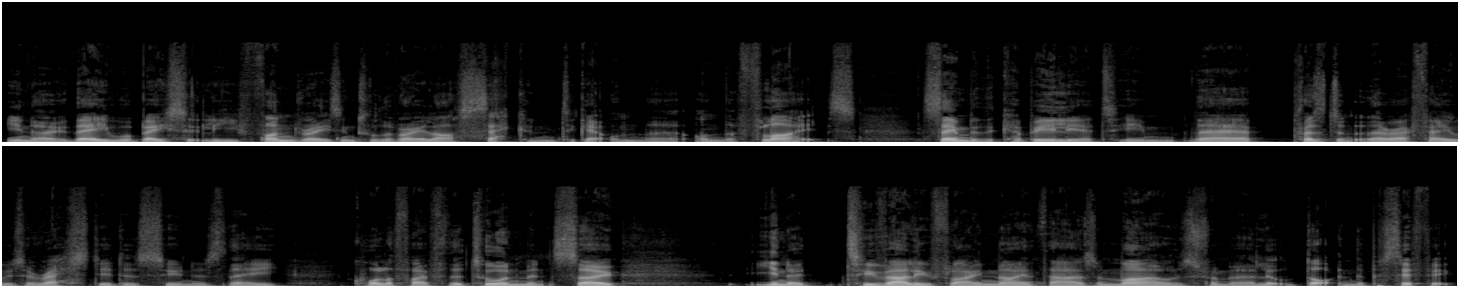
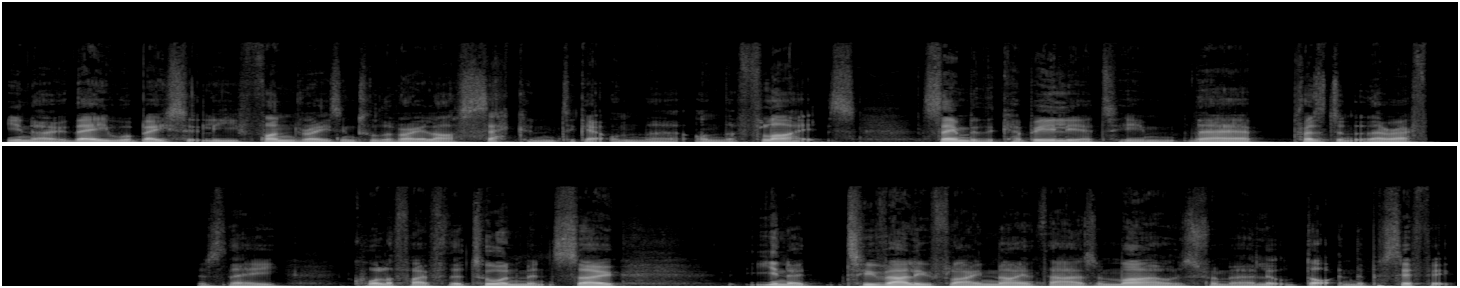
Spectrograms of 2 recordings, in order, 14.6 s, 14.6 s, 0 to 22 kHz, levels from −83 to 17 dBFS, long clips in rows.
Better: first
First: none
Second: audio cutting out; at 7 s for 1 s

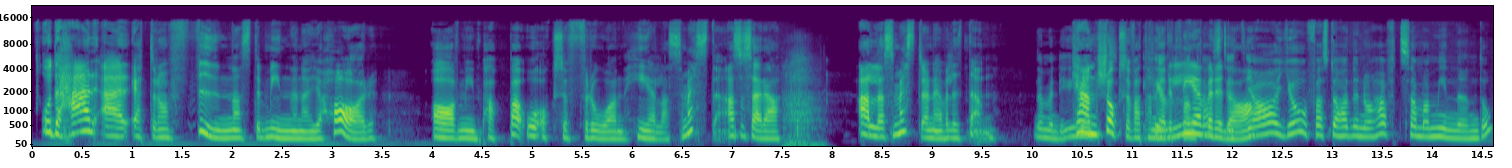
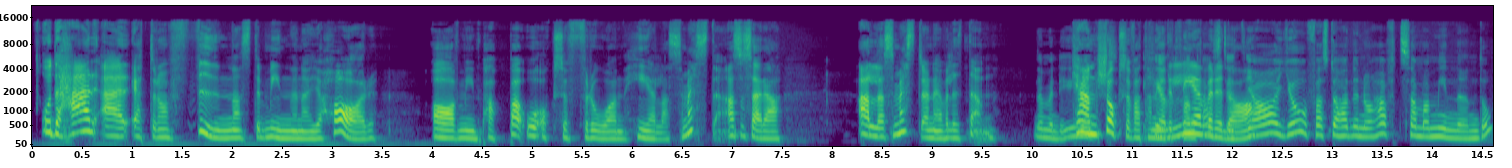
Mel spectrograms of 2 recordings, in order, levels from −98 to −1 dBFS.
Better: second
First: dog barking; faint; at 7.5 s; peak 15 dB below the speech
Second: none

